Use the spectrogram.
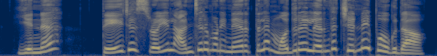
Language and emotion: Tamil, surprised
